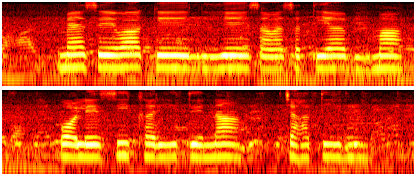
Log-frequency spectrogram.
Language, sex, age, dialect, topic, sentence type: Hindi, female, 18-24, Hindustani Malvi Khadi Boli, banking, statement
